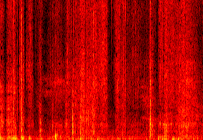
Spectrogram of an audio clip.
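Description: A knife cutting the packing tape on a cardboard shipping box and the flaps being pulled open: scattered sharp knocks and clicks of handled cardboard, with a stretch of scraping in the middle.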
